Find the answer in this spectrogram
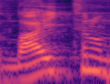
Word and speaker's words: Knight: 아더 왕과 그리고 이제 자, Knight는 뭘까? K 묵음인데 우리 기사입니다, 기사.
